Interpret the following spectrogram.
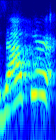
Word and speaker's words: Zapier: we have zapier so zapier actually rhymes with happier which is a fun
